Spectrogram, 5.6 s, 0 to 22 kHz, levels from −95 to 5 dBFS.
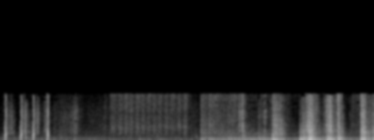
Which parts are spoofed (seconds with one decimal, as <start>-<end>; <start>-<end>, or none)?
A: none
